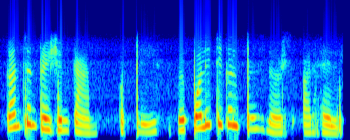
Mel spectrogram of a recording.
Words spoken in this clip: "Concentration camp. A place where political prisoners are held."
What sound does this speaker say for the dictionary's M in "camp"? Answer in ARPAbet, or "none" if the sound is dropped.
M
